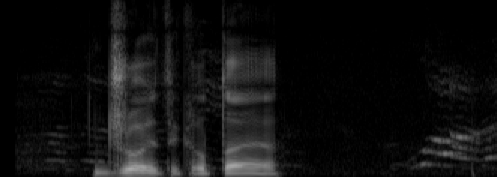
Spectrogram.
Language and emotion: Russian, neutral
